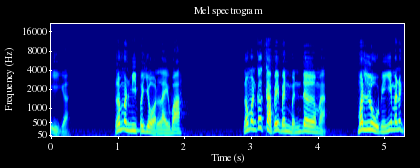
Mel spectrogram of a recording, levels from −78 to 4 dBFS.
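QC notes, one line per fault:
throughout, generation loss: the speech sounds swirly, hollow and smeared, with softened consonant attacks, likely from about three passes through a lossy WMA-type codec near 96 kbit/s. Transients look blurred in the waveform.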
